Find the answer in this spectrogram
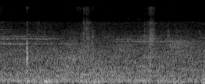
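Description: Steady outdoor background noise, like distant city traffic, with a few faint clicks from footsteps of people walking along the elevated metro track walkway.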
